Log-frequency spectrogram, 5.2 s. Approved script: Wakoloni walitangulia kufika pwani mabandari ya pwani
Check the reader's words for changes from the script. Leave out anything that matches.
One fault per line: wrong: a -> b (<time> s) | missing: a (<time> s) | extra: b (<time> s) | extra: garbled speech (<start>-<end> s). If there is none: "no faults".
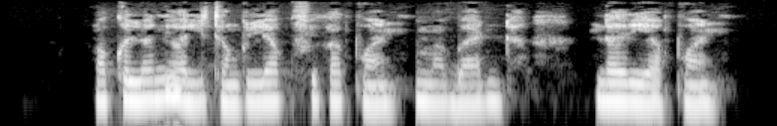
no faults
